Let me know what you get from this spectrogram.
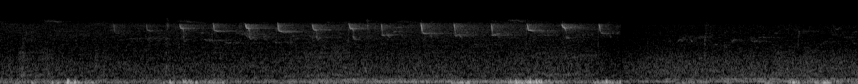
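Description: A songbird in the forest repeating a short, high, down-slurred note about two or three times a second, from about a second in until it breaks off about six seconds in. Underneath are irregular low thumps and rumble.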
